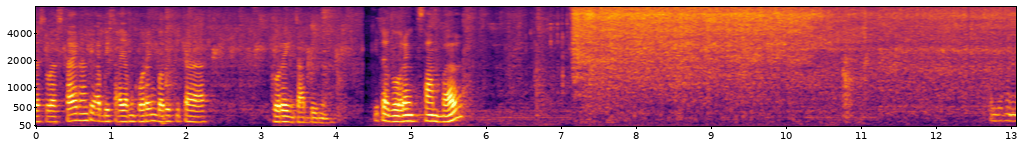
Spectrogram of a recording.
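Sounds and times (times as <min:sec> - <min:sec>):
chili paste sizzling in oil: 0:07.2 - 0:13.0.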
